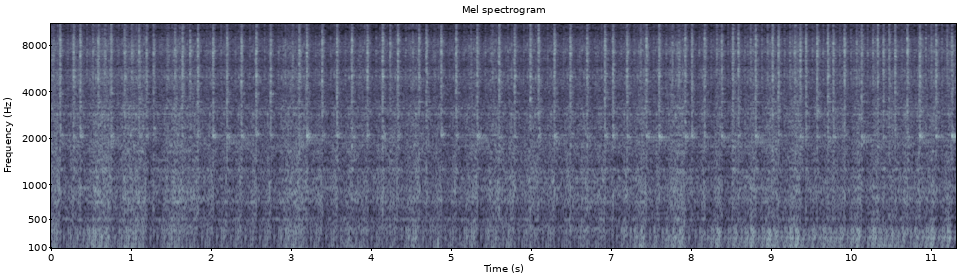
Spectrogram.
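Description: Uneven, lumpy chugging at idle with a loose rattly beat that doesn't hold steady, a rough-running diesel that sounds ready to stall.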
